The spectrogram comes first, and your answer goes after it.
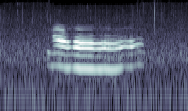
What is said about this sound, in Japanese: はあ、なんもかんもがうまくいかないな。あ、猫。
